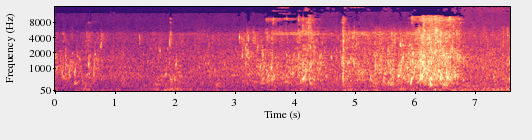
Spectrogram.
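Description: Shallow seawater sloshing and splashing around the legs of someone wading, irregular and getting louder from about three seconds in.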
